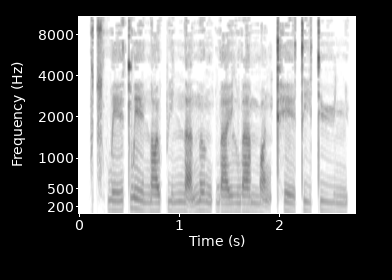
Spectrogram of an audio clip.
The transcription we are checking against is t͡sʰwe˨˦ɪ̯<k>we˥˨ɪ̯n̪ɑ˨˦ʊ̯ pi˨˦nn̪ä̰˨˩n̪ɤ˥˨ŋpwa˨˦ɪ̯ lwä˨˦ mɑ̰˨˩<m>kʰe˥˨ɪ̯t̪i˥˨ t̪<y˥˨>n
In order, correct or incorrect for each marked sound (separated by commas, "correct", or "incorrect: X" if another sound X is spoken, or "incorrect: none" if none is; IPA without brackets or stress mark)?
incorrect: t̪, incorrect: ŋ, correct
